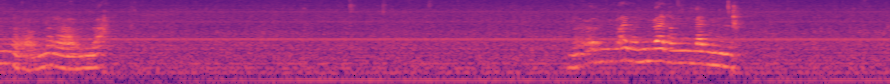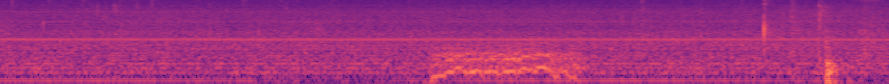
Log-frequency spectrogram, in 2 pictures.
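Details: Snoopy, a pet cat, complains during his nightly hairball medicine, a mix of protest and 'nom nom'. Three drawn-out, wavering meow-like calls, near the start, middle and end, separated by quiet stretches indoors.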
